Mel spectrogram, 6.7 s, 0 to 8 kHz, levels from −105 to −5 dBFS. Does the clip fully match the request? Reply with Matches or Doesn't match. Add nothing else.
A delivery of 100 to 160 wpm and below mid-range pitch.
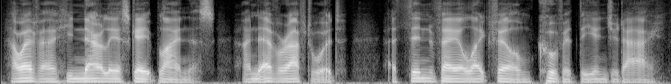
Matches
